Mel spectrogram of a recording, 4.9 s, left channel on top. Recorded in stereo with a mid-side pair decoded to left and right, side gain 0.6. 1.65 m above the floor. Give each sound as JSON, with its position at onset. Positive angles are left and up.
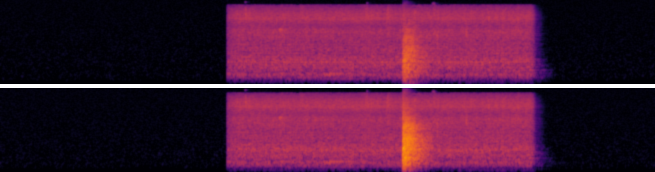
{"t": 1.7, "sound": "frying", "azimuth_deg": -5, "distance_m": 0.8}
{"t": 3.0, "sound": "a clap", "azimuth_deg": -60, "distance_m": 0.6}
